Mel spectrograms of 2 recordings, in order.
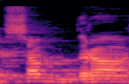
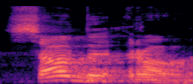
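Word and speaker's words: صَبْرًا: sob seperti itu ya jangan sobro sobro sh sobro salah sobro salah juga maka dipantulkan sempurna shro ya sobro untuk ron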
